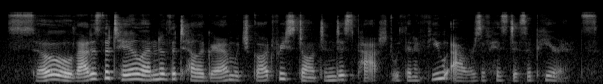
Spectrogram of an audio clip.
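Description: A woman voicing a shrewd, composed gentleman detective in an audiobook, measured, articulate and dryly superior. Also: mid-range voice, slight background noise, natural voice, low-quality recording. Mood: deductive, intent. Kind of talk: audiobook character acting.

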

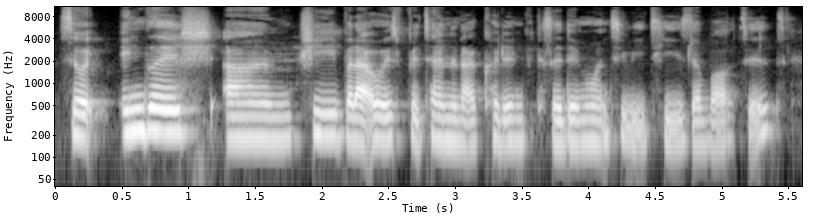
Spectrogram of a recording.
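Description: A woman's voice: lowish voice, flat delivery, normal speed, gravelly, dark tone. A woman from Ghana in casual, self-deprecating conversation. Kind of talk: casual chat.

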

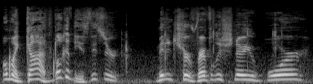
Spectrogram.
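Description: Man playing an eager, halting amnesiac guy. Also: high-pitched, lively intonation, a little hiss or hum. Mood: excited wonder. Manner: halting, repeats himself. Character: eager amnesiac man, pushy, boyishly enthusiastic tarot querent. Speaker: actor in improvised audio drama. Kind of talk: naturalistic improvised radio drama.

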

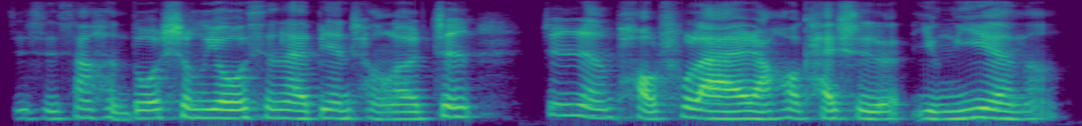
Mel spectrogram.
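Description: A woman's voice: mid-range voice, fairly even intonation, normal speed. A woman co-hosting a casual podcast discussion, posing questions and arguing her point with examples. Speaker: podcast host.

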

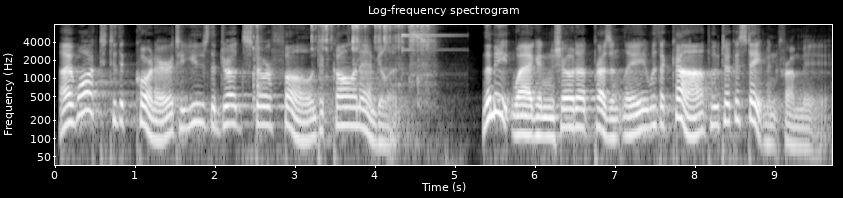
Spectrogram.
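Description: A man's voice: on the high side, very animated, unhurried, fairly bright tone. A man playing a wry, unflappable private detective in a 1940s noir radio drama, with a theatrical, wordy manner. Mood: sombre, wry. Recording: long reverberant hall sound.

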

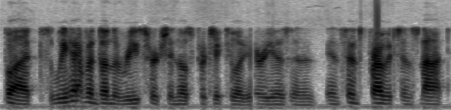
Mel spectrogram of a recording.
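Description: Male expert guest, conversational explainer, lower pitch, narrow telephone sound. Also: steady tone, fairly quick, no echo. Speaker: interview guest, researcher. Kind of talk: explanatory interview talk. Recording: narrow phone-like line.

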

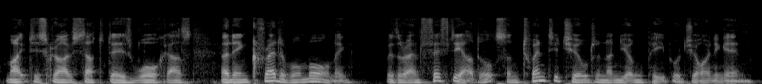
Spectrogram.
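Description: A man with a fairly low voice reads community news from a written article. He works as a volunteer reader, delivering the scripted report aloud. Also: animated, moderate pace. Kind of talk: read-aloud local newspaper report.

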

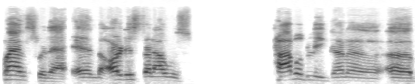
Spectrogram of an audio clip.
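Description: A man's voice: fairly high pitch, normal speed, fairly bright tone, no room sound, highs cut off. A man and musician guest in a casual conversation, talking in a laid-back, rambling way with lots of swearing and "dude". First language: English.

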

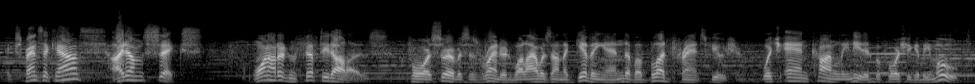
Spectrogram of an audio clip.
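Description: An actor playing a wry, hard-boiled male insurance investigator in a 1940s radio drama, narrating with deadpan sarcasm. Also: medium pitch, fairly quick, natural voice. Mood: dry, sardonic. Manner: deadpan, sardonic. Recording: dull 1940s radio recording with music.

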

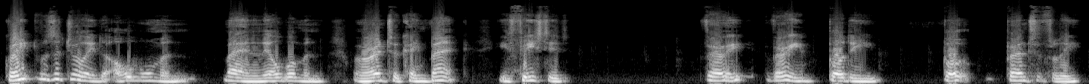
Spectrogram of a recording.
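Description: A man reading a fairy tale aloud in a halting way, sometimes stumbling and correcting himself. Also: fairly high pitch, vocal fry, mellow, husky, low-quality recording. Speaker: story reader.

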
